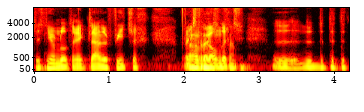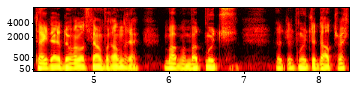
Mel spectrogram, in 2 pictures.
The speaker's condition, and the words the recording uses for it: Stuttering. Van allee, die stottert en die komt op tv en die heeft zijn eigen theatershow.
